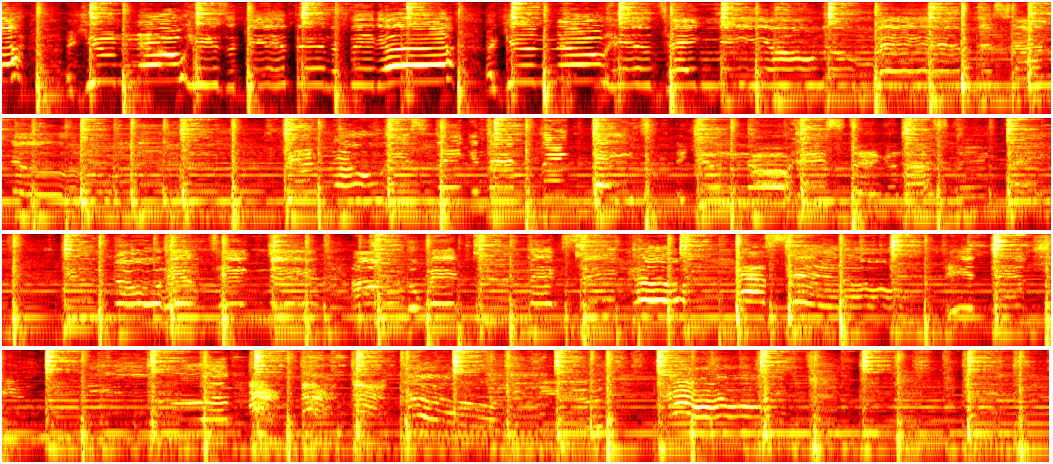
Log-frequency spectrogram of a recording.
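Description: Live acoustic band music: two acoustic guitars, one of them a Tacoma, strum over a steady, busy cajon beat. A man sings in the first few seconds.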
